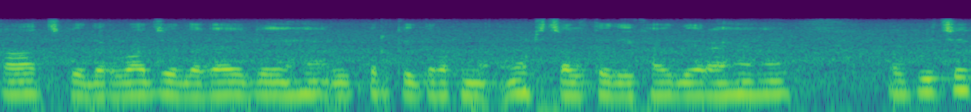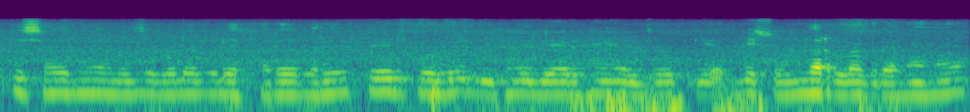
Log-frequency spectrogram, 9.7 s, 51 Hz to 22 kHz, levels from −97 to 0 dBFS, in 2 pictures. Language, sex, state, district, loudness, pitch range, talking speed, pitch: Hindi, male, Rajasthan, Bikaner, -20 LUFS, 130-140 Hz, 215 wpm, 135 Hz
